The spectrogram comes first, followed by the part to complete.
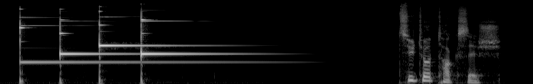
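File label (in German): "zytotoxisch", German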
